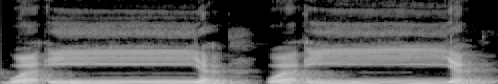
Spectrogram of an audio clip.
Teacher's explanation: dimasukkan ke huruf ya sehingga menjadi wa iya Wa Iya Nah dari kata wa iya ini kita masukkan dengungan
